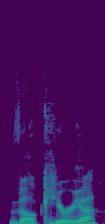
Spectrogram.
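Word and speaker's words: Valkyria: So, let's get to Becky Lynch and Lyra Valkyia.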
